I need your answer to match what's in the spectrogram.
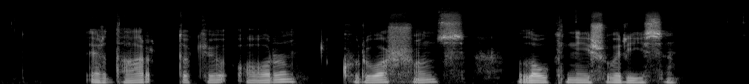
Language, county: Lithuanian, Vilnius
